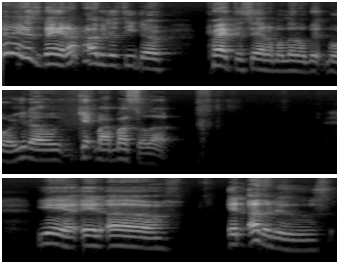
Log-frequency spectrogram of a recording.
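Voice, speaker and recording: A warm, mid-range male voice belongs to a host in his thirties who has a cold. He rambles through a casual reality-TV review vlog, restarting sentences and leaning constantly on "you know."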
